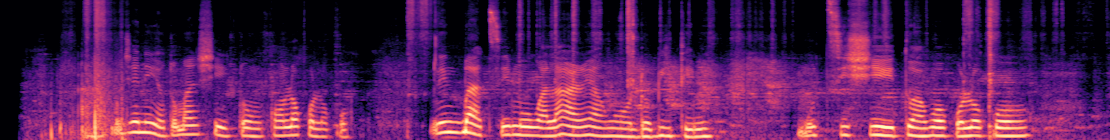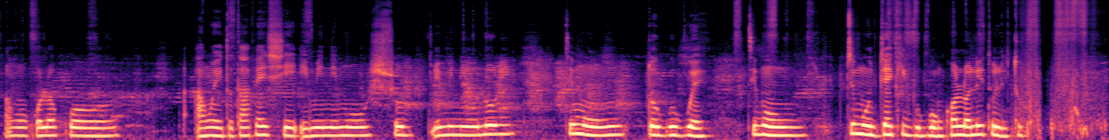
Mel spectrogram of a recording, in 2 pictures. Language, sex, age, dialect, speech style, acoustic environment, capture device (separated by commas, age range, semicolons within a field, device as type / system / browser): Yoruba, female, 18-24, Nigeria - Ibadan, relaxed, people talking; music; nature; silence; appliances, mobile / Linux / Chrome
